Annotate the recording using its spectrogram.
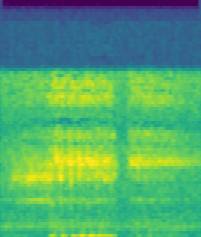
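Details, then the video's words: Sleeping dog giving a short, fluttering snore, a rapid rattling pulse lasting under a second, low-pitched, against faint background hiss. "Let sleeping dogs snore"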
